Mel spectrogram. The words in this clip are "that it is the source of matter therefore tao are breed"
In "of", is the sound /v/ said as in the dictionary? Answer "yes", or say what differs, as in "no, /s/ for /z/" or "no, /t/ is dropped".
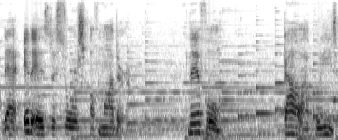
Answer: yes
